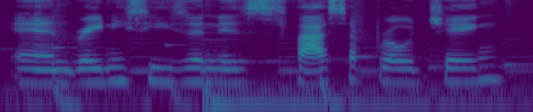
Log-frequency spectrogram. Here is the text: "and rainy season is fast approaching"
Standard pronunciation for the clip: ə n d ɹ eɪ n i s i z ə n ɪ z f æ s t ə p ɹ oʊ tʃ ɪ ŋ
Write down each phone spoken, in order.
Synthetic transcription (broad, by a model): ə n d ɹ eɪ n i s i z ə n ɪ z f æ s t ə p ɹ oʊ tʃ ɪ ŋ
